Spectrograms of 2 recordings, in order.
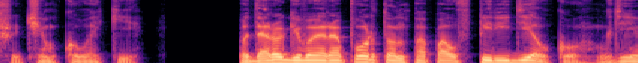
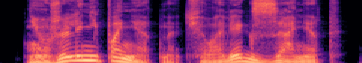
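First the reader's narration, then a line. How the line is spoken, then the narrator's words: Hiss. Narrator (Russian): прошипела Майя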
